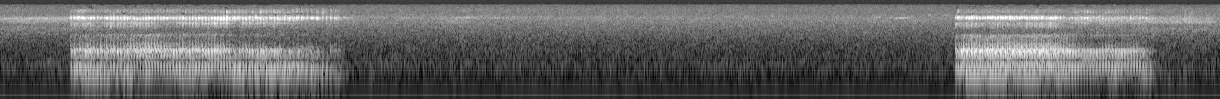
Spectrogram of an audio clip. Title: snoring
